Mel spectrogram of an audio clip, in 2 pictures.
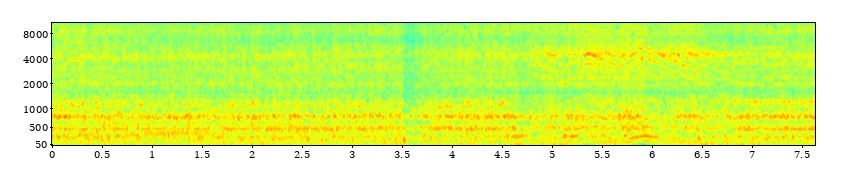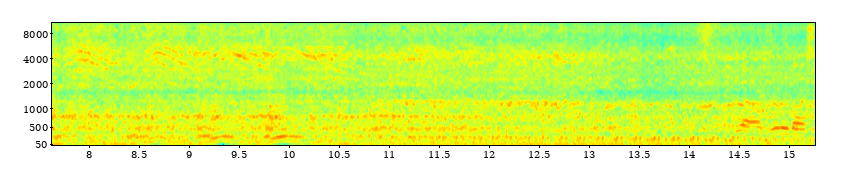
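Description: A Kawasaki ZX9R motorcycle engine idling and revving nearby, with repeated rising and falling throttle blips over a constant low rumble, as people talk over it.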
